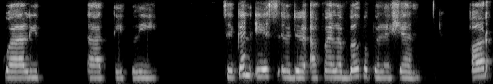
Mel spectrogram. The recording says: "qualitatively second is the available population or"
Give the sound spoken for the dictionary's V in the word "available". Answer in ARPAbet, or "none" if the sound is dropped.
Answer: F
